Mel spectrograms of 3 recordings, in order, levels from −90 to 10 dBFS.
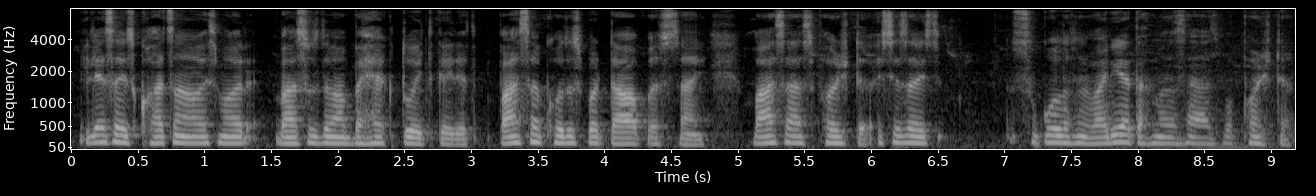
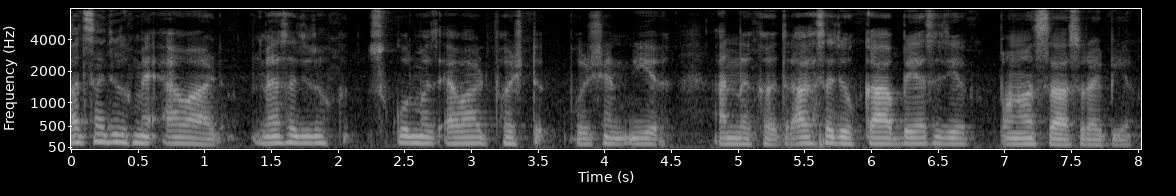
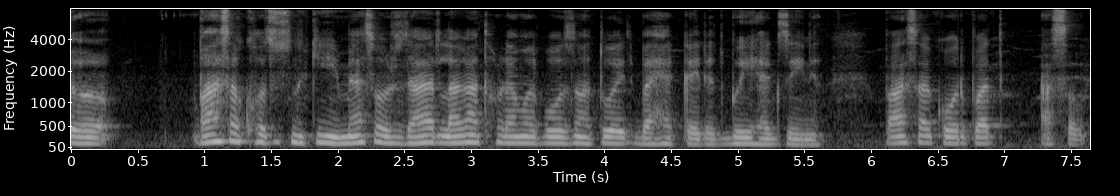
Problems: background sounds at intervals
